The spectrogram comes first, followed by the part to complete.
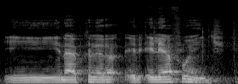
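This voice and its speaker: Chatty Brazilian man, lowish voice. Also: little pitch movement, fast. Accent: Brazilian Portuguese. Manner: chatty, with frequent restarts and laughs. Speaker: guest. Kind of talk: casual podcast chat.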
